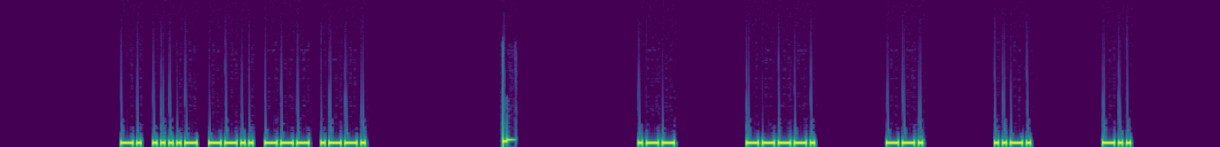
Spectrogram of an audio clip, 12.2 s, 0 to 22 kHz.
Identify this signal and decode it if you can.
Morse code, heard as a keyed tone, about 30 wpm, spaced as for 15 wpm, 700 Hz. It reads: N4ZOP W9GFD
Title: USA Call Signs - 6x Character Spacing - 30wpm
